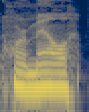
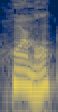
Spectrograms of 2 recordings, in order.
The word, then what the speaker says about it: Hormel: You might call it Hormel Food Company, but the correct pronunciation is Hormel.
